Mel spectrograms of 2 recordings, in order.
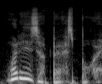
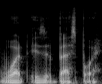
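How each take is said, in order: First: Much higher, mock baffled outsider; puzzled outsider. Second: Soft, puzzled outsider asking. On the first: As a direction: pitch it way up like a baffled stranger. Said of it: "they're like". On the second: Retold or imitated. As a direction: mumble it like a confused outsider. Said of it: "anybody outside the industry is like".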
